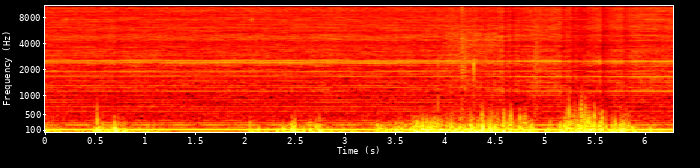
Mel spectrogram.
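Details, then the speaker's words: Heat pump (Goodman outdoor unit), frozen solid with heavy ice during a blizzard, going through a normal defrost cycle: steady low hum near 200 Hz with irregular gurgling and rushing as ice breaks off and the unit steams and drips. "here the ice-breaking in the unit i got icicles hanging on the side of my house by this bush it's just coated with ice"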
